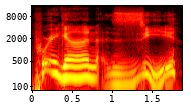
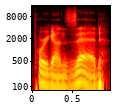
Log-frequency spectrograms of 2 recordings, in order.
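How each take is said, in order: First: The letter is said zee, the American way. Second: The letter is said zed, the British way.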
